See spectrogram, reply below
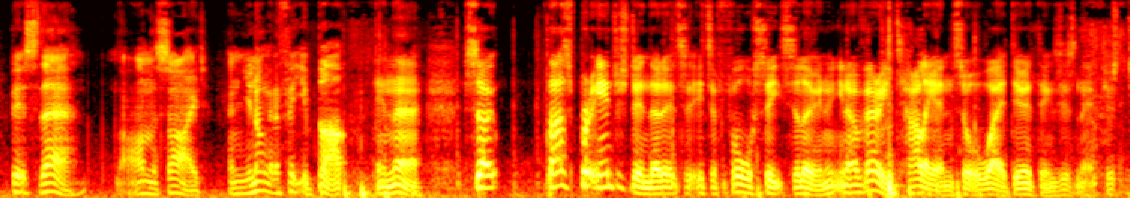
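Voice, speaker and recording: Going over a car's history and receipts, this reviewer chats and rambles in a relaxed vlog, frequently asking the audience questions. He has a lowish voice, and there's a little hiss or hum in the recording.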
